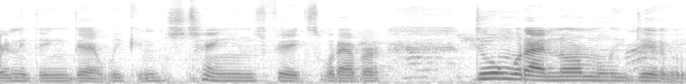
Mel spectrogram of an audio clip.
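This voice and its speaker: With noticeable background noise, a woman speaks at a very fast pace and a very deep, low pitch. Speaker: hair stylist and inspirational speaker. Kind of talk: casual encouraging talk to camera. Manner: conversational, hesitant with fillers.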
